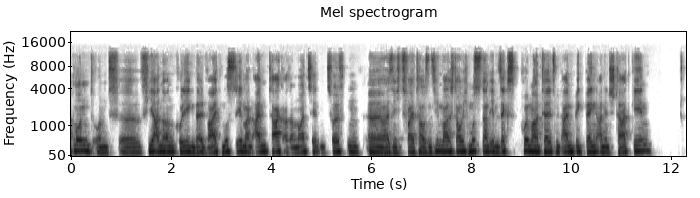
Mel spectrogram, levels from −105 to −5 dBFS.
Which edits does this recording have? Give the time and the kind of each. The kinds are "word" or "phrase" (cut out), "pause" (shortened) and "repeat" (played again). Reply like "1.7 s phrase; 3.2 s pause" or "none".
5.8 s pause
